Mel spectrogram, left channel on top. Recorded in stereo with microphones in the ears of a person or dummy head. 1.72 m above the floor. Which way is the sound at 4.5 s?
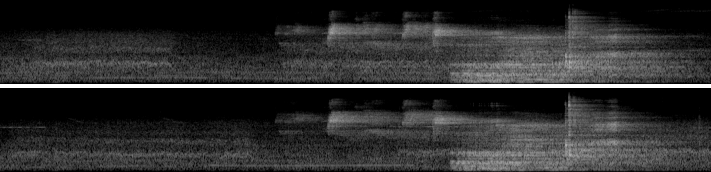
15° right (ahead or behind).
